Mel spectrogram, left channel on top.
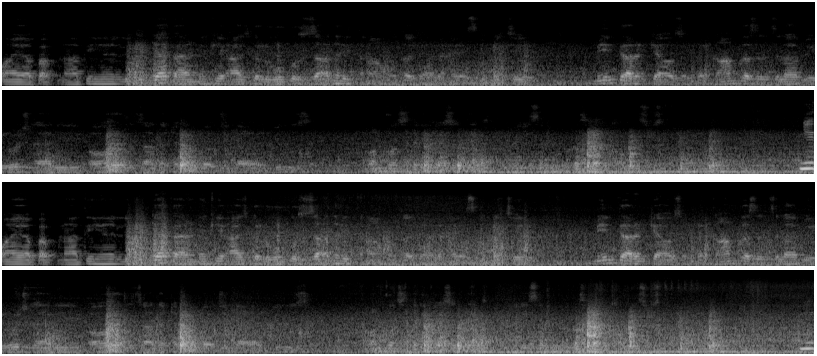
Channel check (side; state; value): both; normal; correlation 0.35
